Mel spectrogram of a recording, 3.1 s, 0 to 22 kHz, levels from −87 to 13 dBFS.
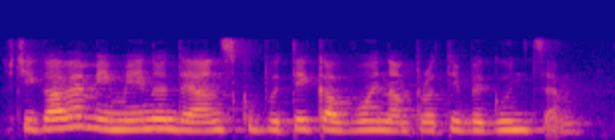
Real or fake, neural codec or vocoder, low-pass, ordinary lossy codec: real; none; none; none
